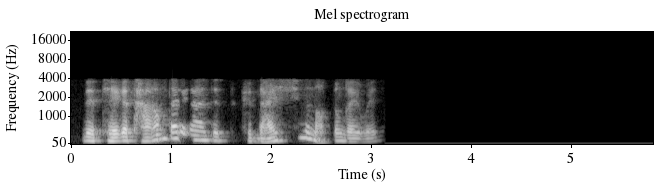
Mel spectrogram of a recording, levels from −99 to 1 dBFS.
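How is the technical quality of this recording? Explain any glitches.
No glitches, and no technical faults in the recording.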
